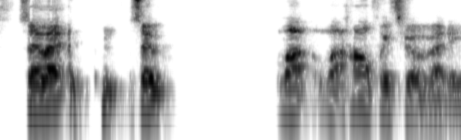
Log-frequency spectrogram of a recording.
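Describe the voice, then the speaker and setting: In a normal speaking voice, a man talks at a fairly quick pace. His pitch variation is ordinary. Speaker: podcast host. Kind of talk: podcast interview host talk.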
